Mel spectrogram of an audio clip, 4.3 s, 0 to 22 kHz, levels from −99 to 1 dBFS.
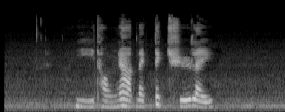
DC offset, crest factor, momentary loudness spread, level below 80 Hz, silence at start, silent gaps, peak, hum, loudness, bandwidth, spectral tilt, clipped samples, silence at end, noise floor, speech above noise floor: under 0.1%; 22 dB; 24 LU; -80 dBFS; 0.15 s; none; -8 dBFS; none; -27 LUFS; 12 kHz; -3.5 dB/octave; under 0.1%; 0 s; -50 dBFS; 23 dB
